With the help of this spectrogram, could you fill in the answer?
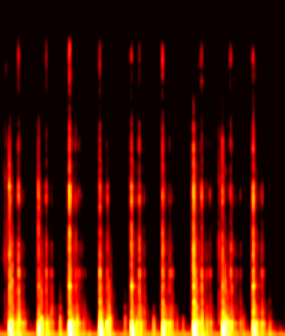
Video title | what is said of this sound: Battles Of The Threads: Wool Genie Vs Knock Off - Review With A Twist | ça ressemble à une chambre de motel bon marché et tu as des voisins bruyants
